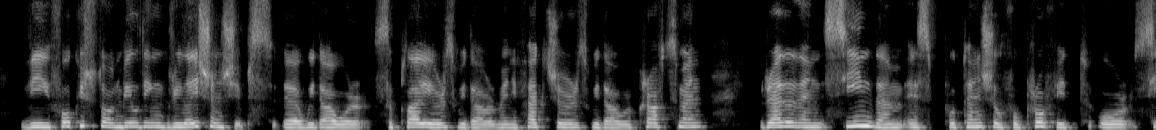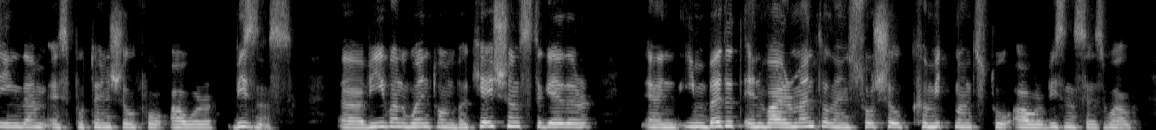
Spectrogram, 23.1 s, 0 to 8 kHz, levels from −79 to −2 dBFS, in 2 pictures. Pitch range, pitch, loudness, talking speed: 205-235 Hz, 220 Hz, -24 LUFS, 125 wpm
